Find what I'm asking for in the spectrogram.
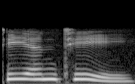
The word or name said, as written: TNT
